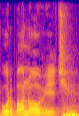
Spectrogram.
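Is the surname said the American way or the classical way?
classical. The surname is said in its classical original pronunciation. This is the name's original pronunciation. "this is classical pronunciation of my name"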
